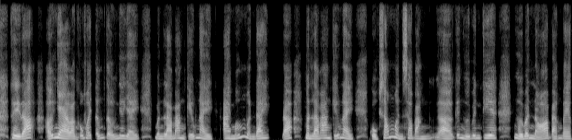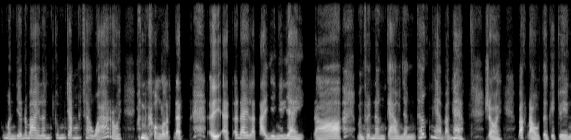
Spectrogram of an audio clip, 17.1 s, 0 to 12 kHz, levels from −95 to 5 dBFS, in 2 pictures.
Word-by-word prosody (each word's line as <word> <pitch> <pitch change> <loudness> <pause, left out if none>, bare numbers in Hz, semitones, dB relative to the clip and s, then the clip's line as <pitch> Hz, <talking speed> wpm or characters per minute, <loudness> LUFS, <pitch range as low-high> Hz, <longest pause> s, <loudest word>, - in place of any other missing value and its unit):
Thì 200 -6 +5
đó, 195 +7 +6 0.2
ở - - 0
nhà 225 -7 +5
bạn 170 0 +2
cũng 205 - -4
phải 220 0 -4
tưởng 195 +5 -6
tượng 175 -5 -2
như 205 - -1
vậy. 155 -1 -1 0.2
Mình 185 - -3
làm 170 -1 +1
ăn 210 -1 -1
kiểu 165 +1 -3
này, 175 -9 -2
ai 200 0 0
mướn 205 +7 -2
mình 175 -11 -3
đây? 200 +4 0 0.2
Đó, 185 +5 +2 0.2
mình 205 -2 +1
làm 180 +2 +2
ăn 220 0 0
kiểu 205 +3 -4
này, 190 -9 -1 0.2
cuộc 170 -4 -2
sống 315 - -1
mình 265 -11 -2
sao 205 +4 -3
bằng, 170 -3 -4 0.2
ờ, 170 +1 +2
cái 235 - -3
người 180 -6 -1
bên 210 +2 -3
kia, 225 0 +1
cái - - -13
người 185 -9 +1
bên 200 +2 +1
nọ? 205 +1 +2
Bạn 210 - -3
bè 180 -2 -2
của 220 +6 -12
mình 190 -4 -3
giờ 190 -2 -2
nó 230 - -4
bay 220 -1 +2
lên 215 +1 -4
cung 225 -2 -5
trăng, 220 -2 -1
Sao 230 -5 -5
Hỏa - - 0
rồi, 175 -2 -2 0.3
mình 235 -5 +7
còn 180 - 0
lạch 180 -1 +1
đạch, 185 - +4 0.4
ì 180 -1 +11
ạch - - -1
ở - - -2
đây 225 -2 +3
là - - -1
tại - - +3
vì 185 - +2
như 195 +3 -2
vầy. 160 -6 +3
Đó, 160 +6 +7 0.3
mình 155 - -3
phải 165 - -4
nâng 195 -1 -3
cao 185 -2 +1
nhận 170 0 -4
thức 280 +6 -3
nha 250 -7 -1
bạn - - -6
ha. 210 -4 +2 0.4
Rồi, 165 -5 +3 0.3
bắt 235 - +4
đầu 150 -1 +4
từ - - -1
cái 195 - -4
chuyện 155 -1 0
195 Hz, 285 wpm, -23 LUFS, 175-220 Hz, 0.4 s, ì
